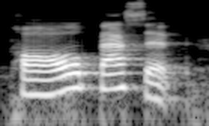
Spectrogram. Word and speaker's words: Paul Bassett: 그래서 우리는 폴 바셋 한국말로는 이렇게 부르는데 Paul Bassett, Paul Bassett 영어식 발음으로는 이렇게 하시면 됩니다.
